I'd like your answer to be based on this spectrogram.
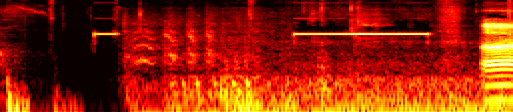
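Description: A car engine cranks and catches, then settles into a steady low idle heard from inside the hot cabin, with a thin electronic whine and a brief beep-like tone over the rumble.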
